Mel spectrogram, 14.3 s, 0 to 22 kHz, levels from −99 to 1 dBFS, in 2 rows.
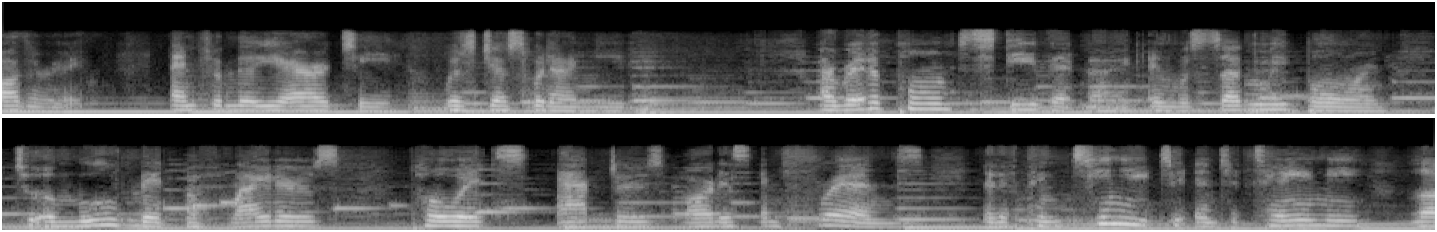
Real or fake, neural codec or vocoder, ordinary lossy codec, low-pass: fake; codec, 44.1 kHz, 2.6 kbps, SNAC; Opus, 16 kbps; 7.2 kHz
